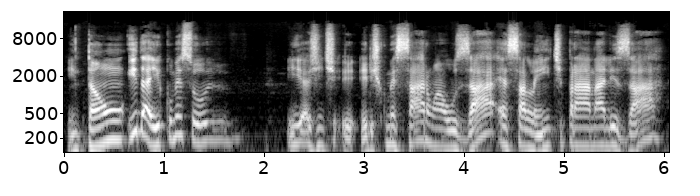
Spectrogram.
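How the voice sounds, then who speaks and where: A man being interviewed as a guest in a radio studio, explaining in a relaxed, slangy way with many restarts. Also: fairly high pitch, normal speed, creaky. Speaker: guest, executive director of an institute.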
